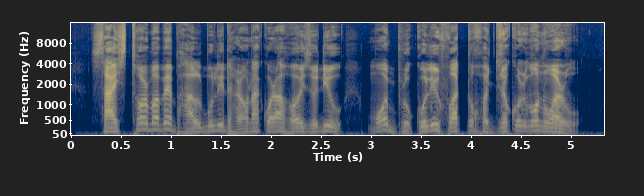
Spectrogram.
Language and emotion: Assamese, disgusted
